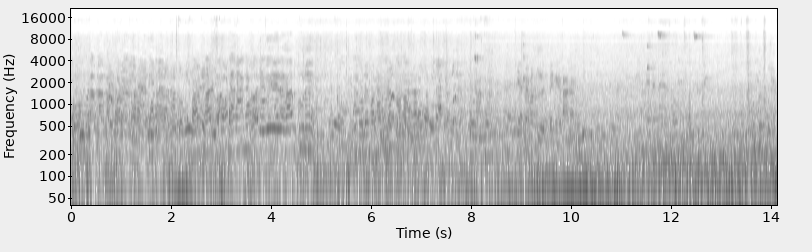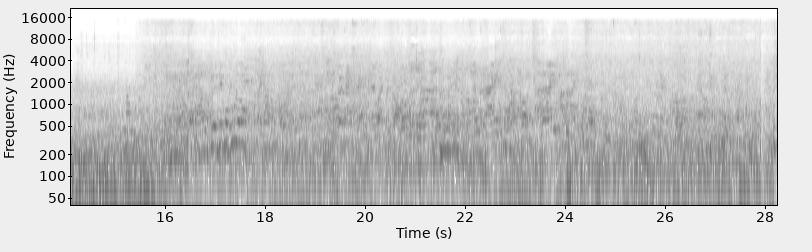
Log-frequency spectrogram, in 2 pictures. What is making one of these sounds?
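A crowd of men and women talks and calls out over one another close by.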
